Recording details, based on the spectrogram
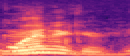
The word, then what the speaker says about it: Weniger: Dr. Brad, is it Weniger? – Weniger, yes.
